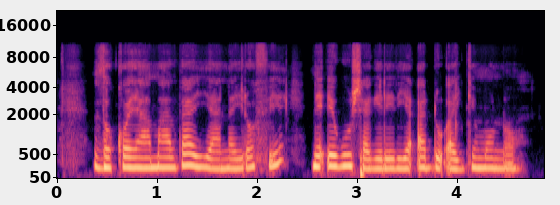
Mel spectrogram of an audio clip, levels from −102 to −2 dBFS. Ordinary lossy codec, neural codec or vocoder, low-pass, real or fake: none; vocoder, 22.05 kHz, 80 mel bands, WaveNeXt; none; fake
